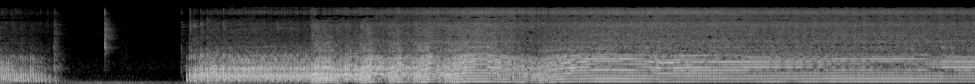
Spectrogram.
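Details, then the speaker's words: 1980s chainsaw-powered generator attachment: saw fires, revs, then holds a hard, high screaming whine at wide-open throttle, sounding strained like it's going to blow up; generator not producing power, owner suspects under-spinning or wrong direction. "and that's all sounds like it's going to blow up not a big fan of that"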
